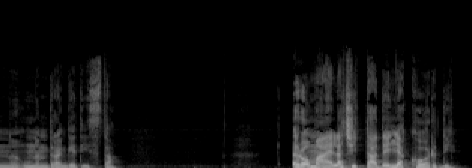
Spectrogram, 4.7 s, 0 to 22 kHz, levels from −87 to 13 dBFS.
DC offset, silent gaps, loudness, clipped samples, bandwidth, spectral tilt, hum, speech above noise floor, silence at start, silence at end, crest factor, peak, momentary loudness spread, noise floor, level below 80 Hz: under 0.1%; none; -27 LUFS; under 0.1%; 15.5 kHz; -5 dB/octave; none; 45 dB; 0 s; 0.2 s; 20 dB; -8 dBFS; 15 LU; -73 dBFS; -66 dBFS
